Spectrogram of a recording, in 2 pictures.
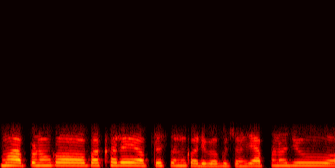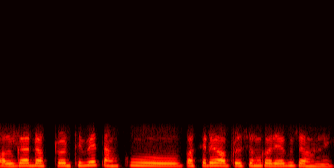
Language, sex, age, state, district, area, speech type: Odia, female, 18-30, Odisha, Puri, urban, conversation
